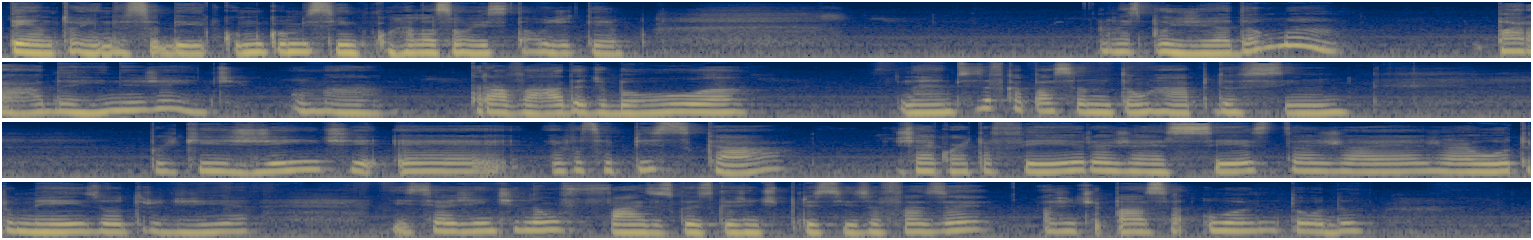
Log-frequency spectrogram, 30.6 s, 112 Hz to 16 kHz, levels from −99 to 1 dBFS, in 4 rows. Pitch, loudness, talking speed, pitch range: 195 Hz, -34 LUFS, 145 wpm, 175-210 Hz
